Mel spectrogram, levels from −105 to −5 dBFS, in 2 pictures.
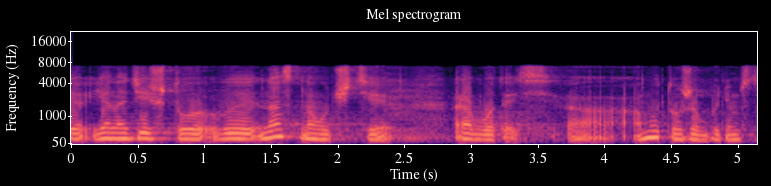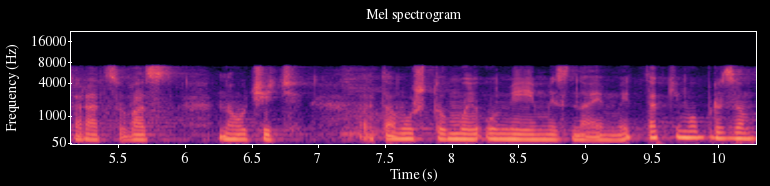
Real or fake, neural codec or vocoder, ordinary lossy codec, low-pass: real; none; none; 7.2 kHz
